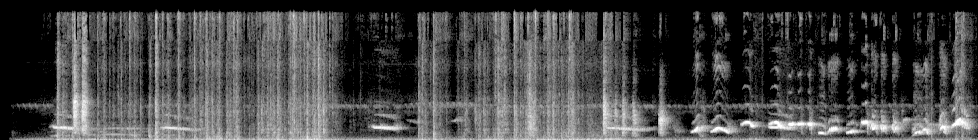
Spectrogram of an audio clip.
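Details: White-rumped shamas at the start of pairing for captive breeding. Loud wing flapping and fluttering fill the first six seconds, then a quick run of short, varied chirps and whistled notes follows. A faint steady high hum runs throughout.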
